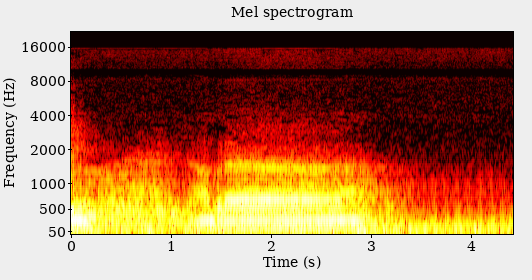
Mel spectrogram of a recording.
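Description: Male voice of a Burmese Buddhist monk chanting a recitation: a phrase dies away at the start, then one long note is held steady for nearly two seconds and ends, leaving a quieter last second.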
